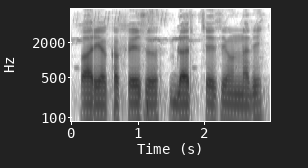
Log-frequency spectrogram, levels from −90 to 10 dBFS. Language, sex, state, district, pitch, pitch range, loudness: Telugu, male, Telangana, Mahabubabad, 90 Hz, 85-90 Hz, -18 LUFS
